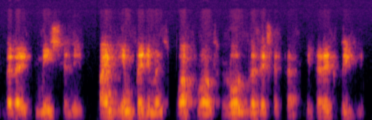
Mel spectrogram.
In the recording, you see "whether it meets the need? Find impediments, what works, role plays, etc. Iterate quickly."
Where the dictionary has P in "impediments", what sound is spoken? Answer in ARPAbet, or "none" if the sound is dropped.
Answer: P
